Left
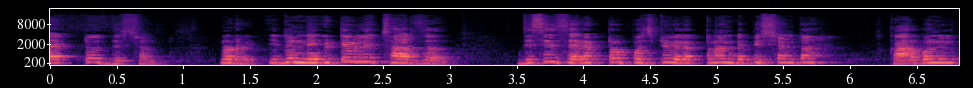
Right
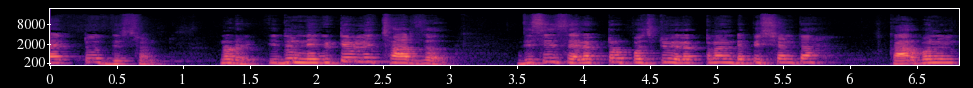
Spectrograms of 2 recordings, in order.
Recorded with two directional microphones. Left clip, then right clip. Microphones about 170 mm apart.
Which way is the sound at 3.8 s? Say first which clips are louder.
Right 1 dB; 30° right (ahead or behind).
